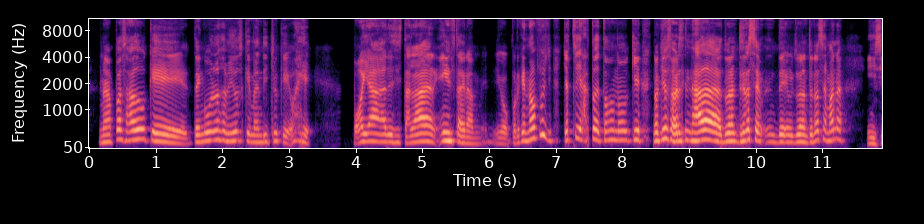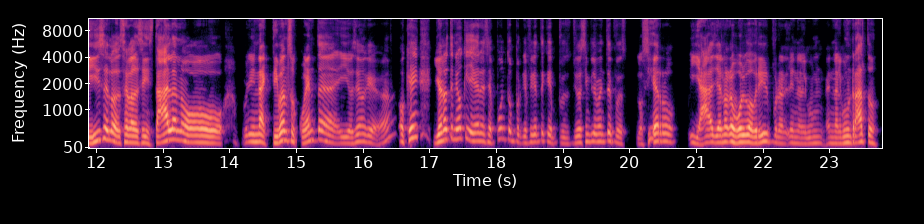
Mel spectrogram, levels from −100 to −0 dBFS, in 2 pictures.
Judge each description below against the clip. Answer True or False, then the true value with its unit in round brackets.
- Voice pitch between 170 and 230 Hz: True (190 Hz)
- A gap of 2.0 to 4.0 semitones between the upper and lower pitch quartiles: False (4.6 semitones)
